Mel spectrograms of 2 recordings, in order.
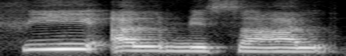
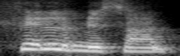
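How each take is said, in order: First: The 'a' of 'al' is pronounced separately. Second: The 'a' of 'al' is dropped and linked. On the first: The speaker calls it wrong. "फ़ी अल मिसाल कहना सही है? नहीं सही।" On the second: The speaker calls it right. "ये अपनी हरकत गिराएगा"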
